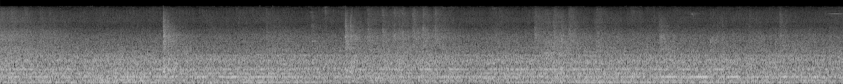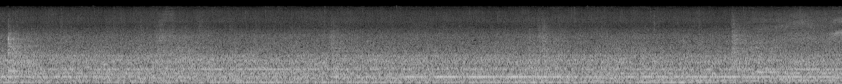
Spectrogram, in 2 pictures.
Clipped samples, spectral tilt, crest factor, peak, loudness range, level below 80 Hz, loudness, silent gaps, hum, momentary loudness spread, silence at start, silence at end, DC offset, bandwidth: under 0.1%; -4.5 dB/octave; 16 dB; -2 dBFS; 1 LU; -36 dBFS; -18 LUFS; none; none; 2 LU; 0 s; 0 s; under 0.1%; 16 kHz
